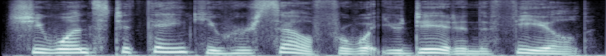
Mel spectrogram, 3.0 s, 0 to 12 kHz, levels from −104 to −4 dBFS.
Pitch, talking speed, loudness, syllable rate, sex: 185 Hz, 255 wpm, -17 LUFS, 4.8 syllables/s, female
